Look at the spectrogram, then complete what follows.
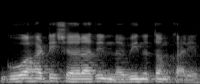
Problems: none marked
